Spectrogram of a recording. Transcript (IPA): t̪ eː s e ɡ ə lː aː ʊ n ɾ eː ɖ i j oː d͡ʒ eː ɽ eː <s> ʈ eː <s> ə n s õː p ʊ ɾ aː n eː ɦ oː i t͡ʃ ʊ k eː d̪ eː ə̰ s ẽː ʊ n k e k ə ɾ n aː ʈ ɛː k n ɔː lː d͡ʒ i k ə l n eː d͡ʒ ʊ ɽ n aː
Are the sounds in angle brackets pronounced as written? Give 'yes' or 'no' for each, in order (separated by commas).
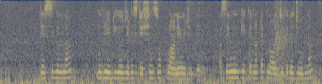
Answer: yes, no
